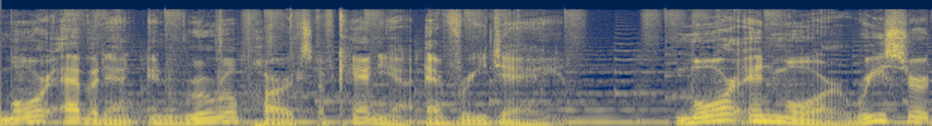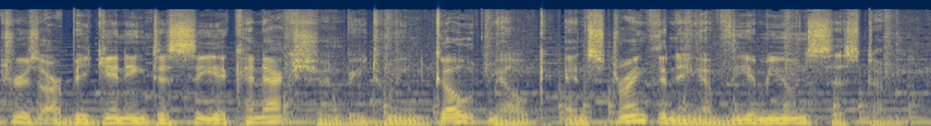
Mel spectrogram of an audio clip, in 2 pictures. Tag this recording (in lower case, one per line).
speech
music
